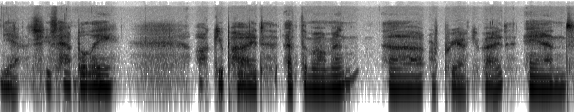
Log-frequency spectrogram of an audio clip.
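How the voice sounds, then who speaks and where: A quiet woman with an American accent, medium-pitched, at a fairly slow pace, in dry, close sound with no echo. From United States. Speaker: tarot reader. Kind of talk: tarot reading vlog. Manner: hesitant, many fillers.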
